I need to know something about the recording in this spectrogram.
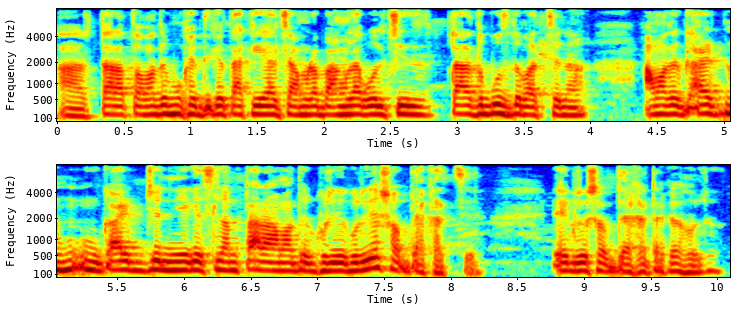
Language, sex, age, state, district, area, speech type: Bengali, female, 30-45, West Bengal, Howrah, urban, spontaneous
